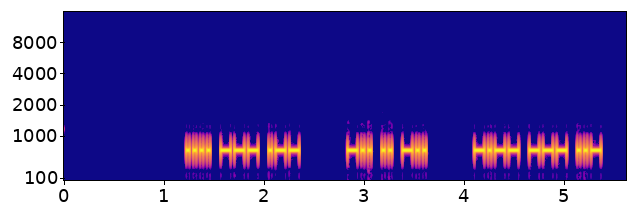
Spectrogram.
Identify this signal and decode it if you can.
Morse code, heard as a keyed tone, about 36 wpm, 700 Hz. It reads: HOW DID YOU
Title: 2x Word-Spacing - Sentences from Top 200 Words - 35wpm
